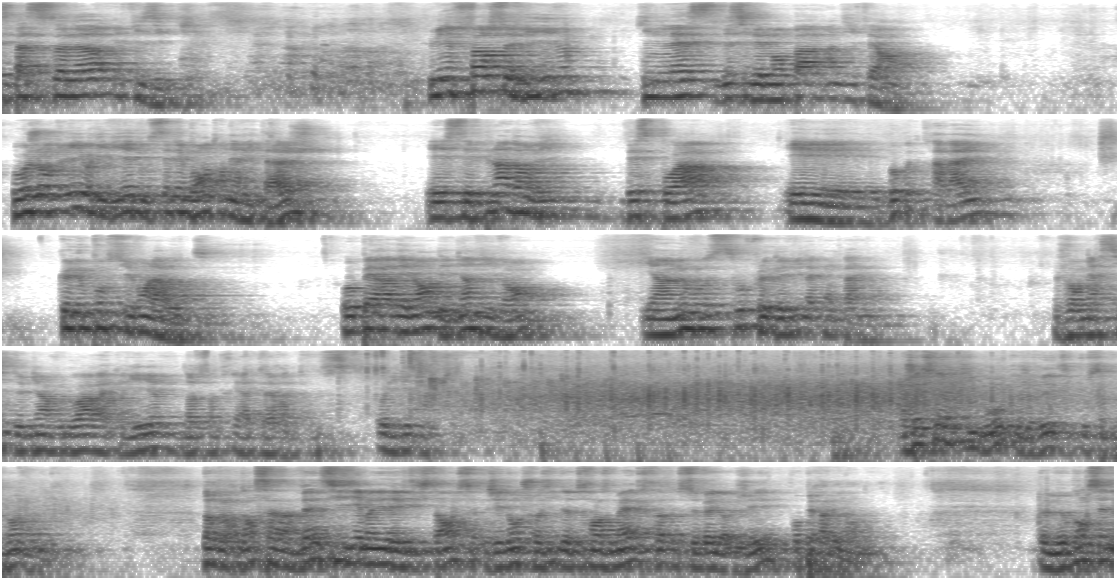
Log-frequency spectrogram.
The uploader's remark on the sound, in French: Retour sur la soirée de présentation du programme du prochain festival de l'opéra des Landes à Soustons ( espace culturel Roger Hanin). Retour sur la soirée de présentation du programme du prochain festival de l'opéra des Landes à Soustons ( espace culturel Roger Hanin).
